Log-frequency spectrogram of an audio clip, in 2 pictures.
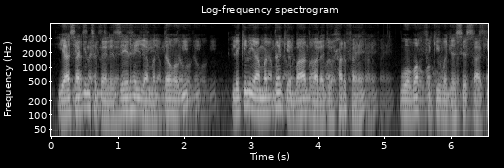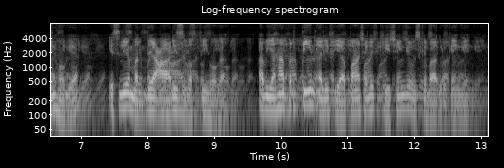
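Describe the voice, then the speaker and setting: A man teaching Quran tajweed, explaining each letter's sound plainly between slow chanted recitations. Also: fairly low pitch, recorded from a distance, crowd noise.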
